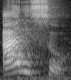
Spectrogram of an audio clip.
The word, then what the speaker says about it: Alice: de voltar para realidade Alisson Inclusive é o jeito que os japoneses pronunciam o nome Alice toda a presença das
